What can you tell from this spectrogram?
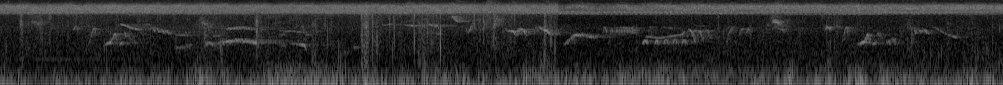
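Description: Forest birds calling with short whistled chirps and trills throughout, over a steady high-pitched insect drone. A low rumble runs underneath.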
